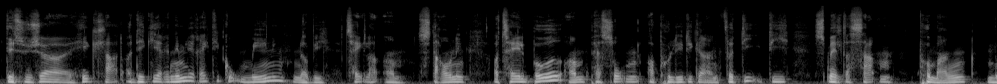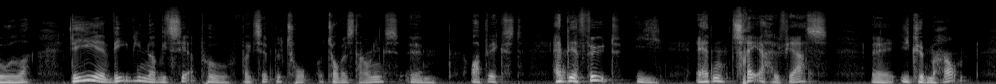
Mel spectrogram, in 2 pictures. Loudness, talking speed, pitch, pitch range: -28 LUFS, 160 wpm, 115 Hz, 105-130 Hz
